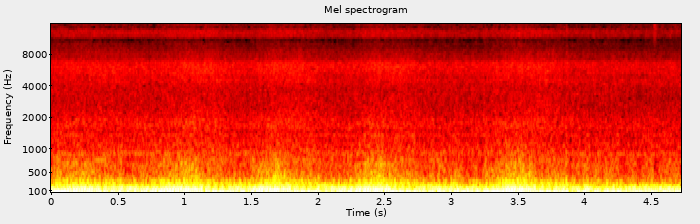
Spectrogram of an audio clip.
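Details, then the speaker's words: 1973 Datsun 240Z, rebuilt L24 inline six with carburetors, hot day: deep, even rumble with gentle low throttle blips, a slight carb cough, under 2000 rpm as the new camshaft awaits break-in; normal exhaust note. "a little cough out of the carburetors still getting the balls filled up but listen to this exhaust note I can't really rev it because I got a break in the camshaft"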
